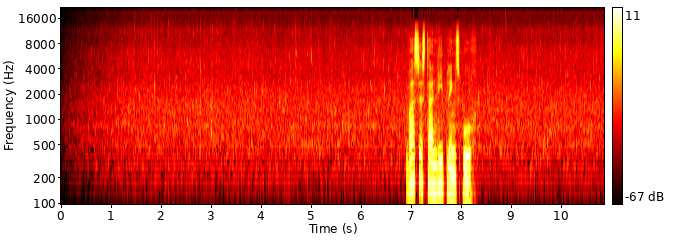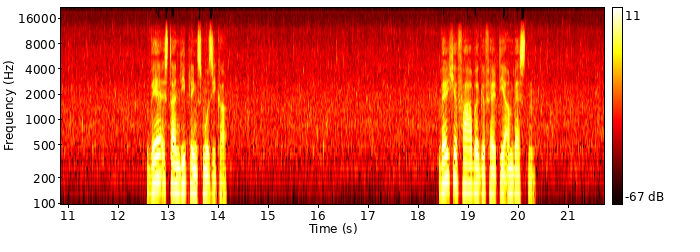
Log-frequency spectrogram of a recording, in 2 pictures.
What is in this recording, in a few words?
Relax Water Phrases, de-en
